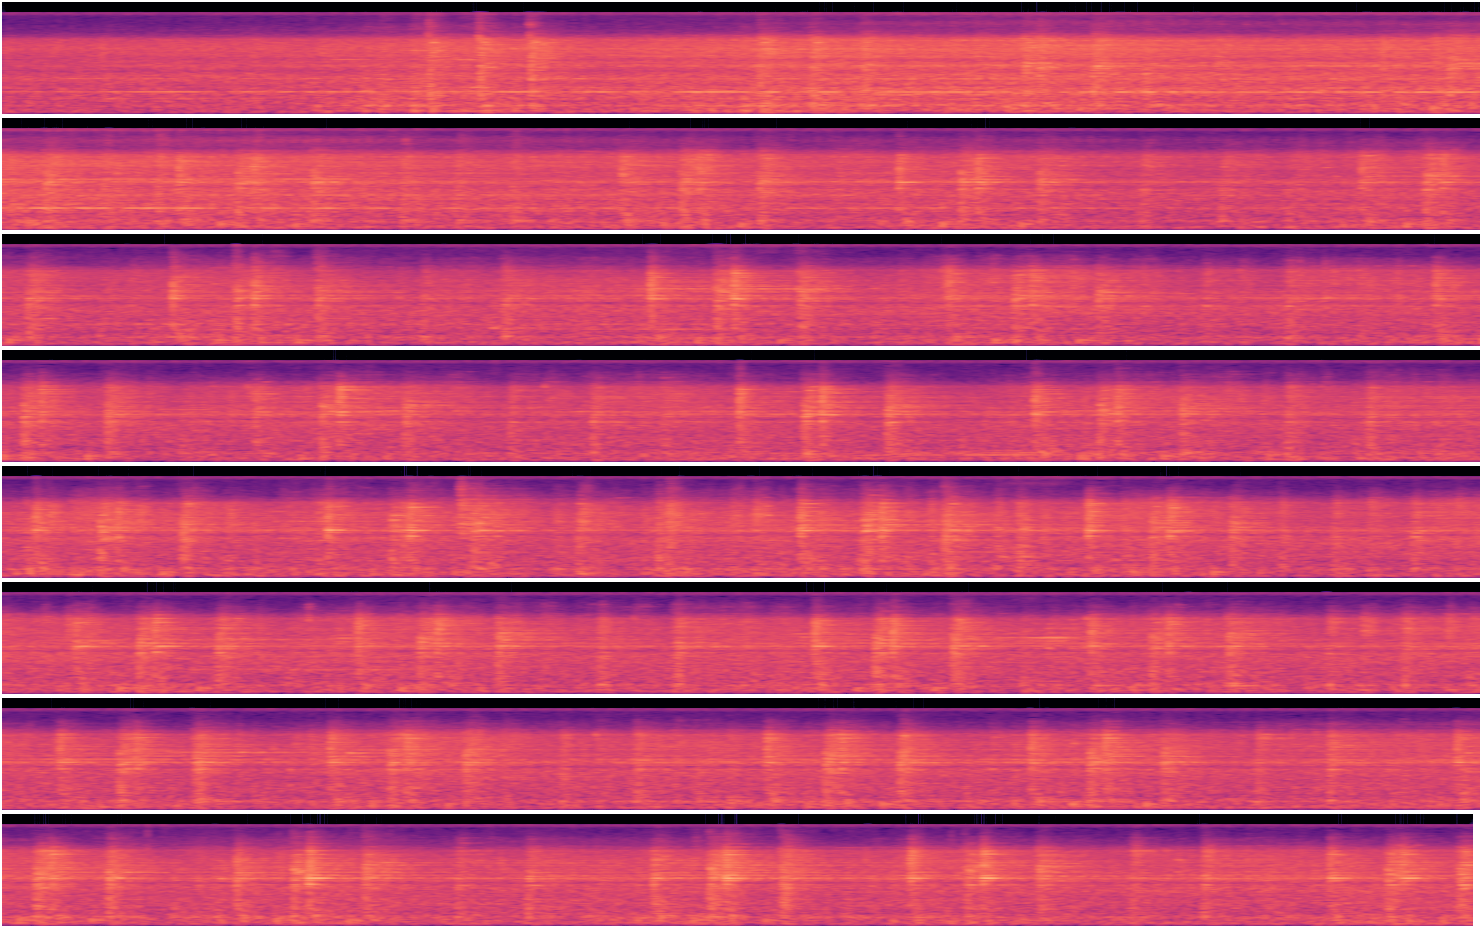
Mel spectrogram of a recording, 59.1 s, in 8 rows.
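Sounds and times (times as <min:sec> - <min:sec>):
train rumble: 0:00.0 - 0:59.0
train wheels clacking over rail joints: 0:01.6 - 0:59.0.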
